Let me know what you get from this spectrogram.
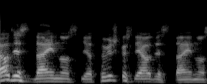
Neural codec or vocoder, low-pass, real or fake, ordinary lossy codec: none; 7.2 kHz; real; AAC, 48 kbps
